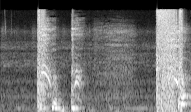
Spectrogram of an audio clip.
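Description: A man coughing twice, short and sharp, the first about half a second in and the second about half a second later.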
